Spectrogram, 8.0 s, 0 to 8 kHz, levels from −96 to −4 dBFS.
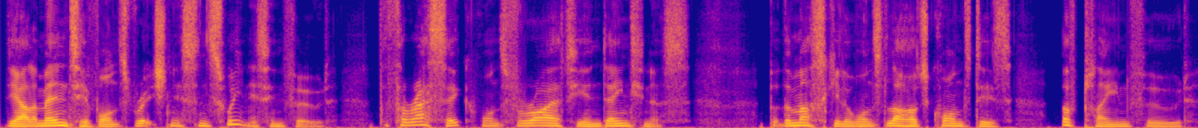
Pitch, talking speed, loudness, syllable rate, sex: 140 Hz, 175 wpm, -20 LUFS, 5.9 syllables/s, male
